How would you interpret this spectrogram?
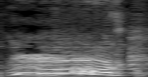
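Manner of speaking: high, loud mock squawk; seagull's crash cry. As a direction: squawk like a bird hitting sand. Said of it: "all you heard was".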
